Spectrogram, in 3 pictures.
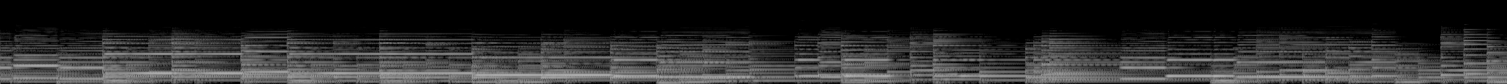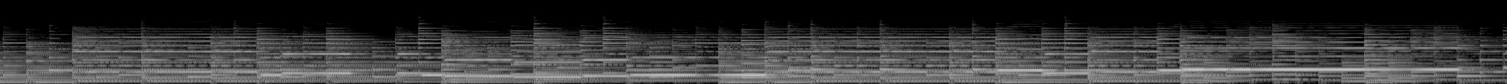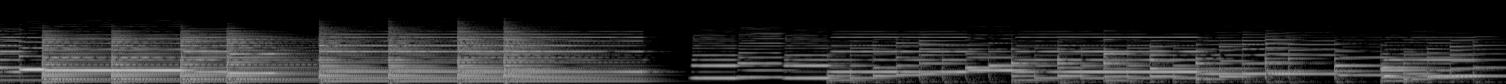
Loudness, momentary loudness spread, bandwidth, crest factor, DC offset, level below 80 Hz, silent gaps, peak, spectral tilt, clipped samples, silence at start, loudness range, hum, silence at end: -25 LUFS; 11 LU; 9 kHz; 16 dB; under 0.1%; -56 dBFS; none; -8 dBFS; -6 dB/octave; under 0.1%; 0 s; 8 LU; none; 0 s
